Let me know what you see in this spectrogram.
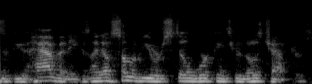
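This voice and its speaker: A man's voice sits at a fairly high pitch and sounds somewhat breathy. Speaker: math teacher. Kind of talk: online lecture.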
